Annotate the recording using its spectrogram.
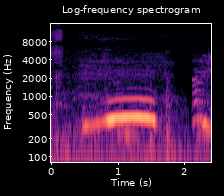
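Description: Small dog giving one drawn-out whine lasting about a second, rising a little in pitch, then holding steady before it stops.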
